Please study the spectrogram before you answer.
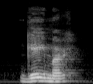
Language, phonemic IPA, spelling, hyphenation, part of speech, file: Dutch, /ˈɡeː.mər/, gamer, ga‧mer, noun, Nl-gamer.ogg
- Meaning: a gamer, someone who plays video games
